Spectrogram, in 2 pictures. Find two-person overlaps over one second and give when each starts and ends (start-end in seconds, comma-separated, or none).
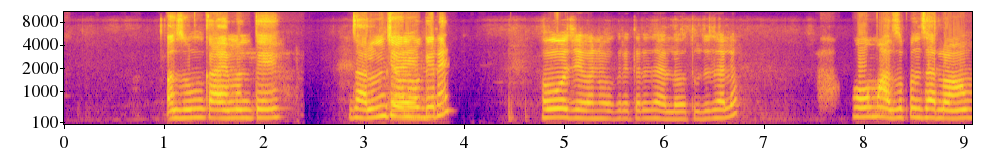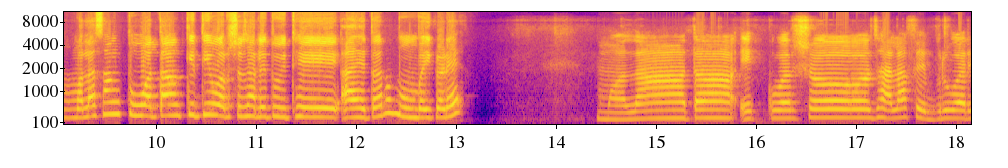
none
